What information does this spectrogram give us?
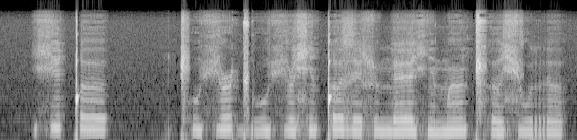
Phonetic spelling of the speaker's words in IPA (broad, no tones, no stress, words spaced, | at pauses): çeǃəː | ǀʰuçə˞ɡ͡ǁuː çə˞ɕə̃ǃəze ɬʉŋɛːçẽ mə̃ːǁʰəː ɕurə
